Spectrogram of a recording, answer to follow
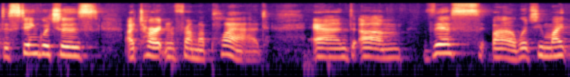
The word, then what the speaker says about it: plaid: call them checked and the plaid or played as it might be pronounced as a is an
